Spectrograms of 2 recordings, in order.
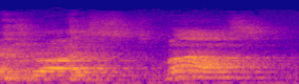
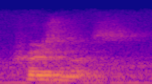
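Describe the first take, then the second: First: It is said as two separate full words. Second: It is said as one blended word. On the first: This is the older form the word comes from. The speaker calls it wrong. "hoy no se pronuncia Christ Mass" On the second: This is how the word is said today. The speaker calls it right. "se pronuncia Christmas"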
